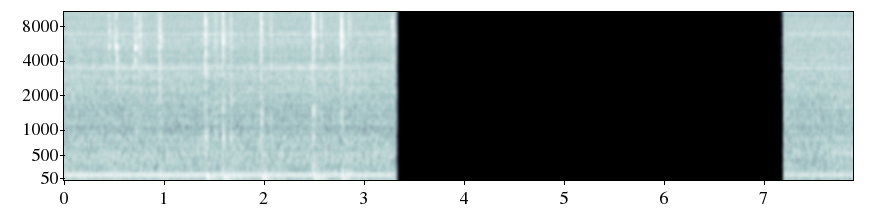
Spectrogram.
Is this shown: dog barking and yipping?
no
